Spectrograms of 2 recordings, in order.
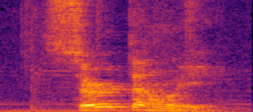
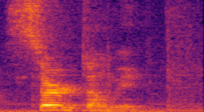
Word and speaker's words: certainly: Primera, Certainly. Certainly. Es un poquito difícil de pronunciar, pero si haces bien el sonido de la L no vas a tener problema. Certainly.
